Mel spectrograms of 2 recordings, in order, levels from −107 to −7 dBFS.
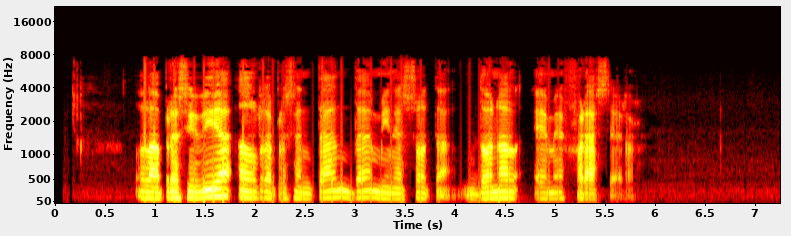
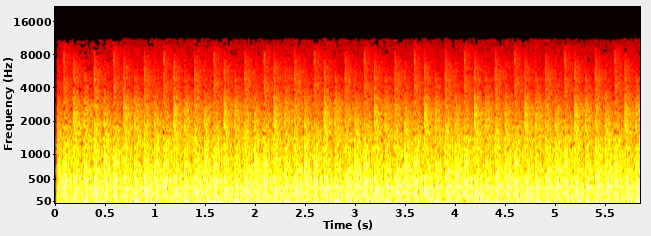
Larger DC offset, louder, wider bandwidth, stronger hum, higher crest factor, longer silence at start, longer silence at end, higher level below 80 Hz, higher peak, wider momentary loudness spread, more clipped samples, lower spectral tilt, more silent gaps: neither; second, -24 LUFS vs -17 LUFS; second, 7.8 kHz vs 9.6 kHz; neither; first, 22 dB vs 14 dB; first, 0.85 s vs 0 s; first, 1.45 s vs 0 s; second, -52 dBFS vs -22 dBFS; second, -4 dBFS vs 0 dBFS; first, 16 LU vs 0 LU; neither; second, -6.5 dB/octave vs -8 dB/octave; neither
